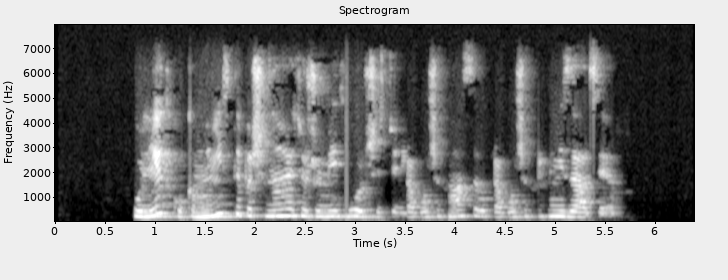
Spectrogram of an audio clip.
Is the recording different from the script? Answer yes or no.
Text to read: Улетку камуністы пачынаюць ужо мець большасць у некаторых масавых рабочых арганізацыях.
yes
